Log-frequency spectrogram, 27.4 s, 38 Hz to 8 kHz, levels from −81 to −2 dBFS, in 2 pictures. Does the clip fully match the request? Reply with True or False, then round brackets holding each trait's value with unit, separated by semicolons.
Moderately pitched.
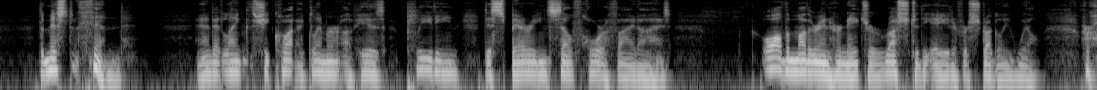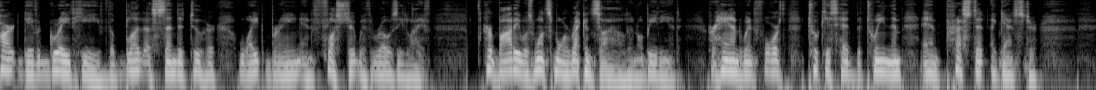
False (95 Hz)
